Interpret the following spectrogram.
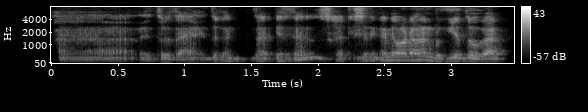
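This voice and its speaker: A middle-aged man gives a sermon in a loose, chatty way and keeps turning to his listeners for agreement. His voice is husky and sits at an average pitch. When he quotes other people he acts them out in a raised voice. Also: huge pitch swings, quick pace, darkish tone, muffled recording. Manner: conversational, often asks the audience "ya kan?". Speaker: pastor.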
